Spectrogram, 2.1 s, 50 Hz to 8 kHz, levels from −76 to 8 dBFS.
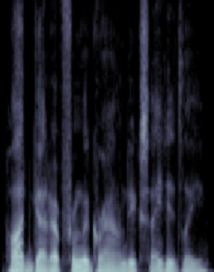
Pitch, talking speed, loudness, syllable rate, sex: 120 Hz, 195 wpm, -18 LUFS, 5.0 syllables/s, male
